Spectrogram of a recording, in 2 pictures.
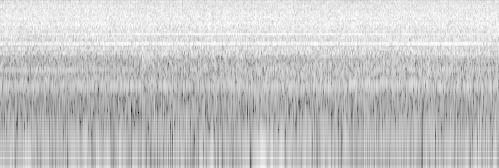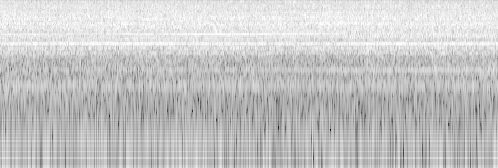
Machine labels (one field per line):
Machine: pump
